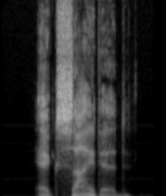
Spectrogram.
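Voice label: "excited", English, male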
